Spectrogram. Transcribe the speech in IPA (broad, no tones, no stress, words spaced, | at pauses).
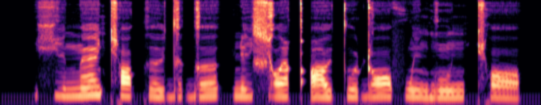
çin̪ɛ̃ cʰɒkɘy̯dɘɡə | ɳiɕɔi̯qʼɔy̯ t̪uɖɔ fwĩɡũɲ cʰɔ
